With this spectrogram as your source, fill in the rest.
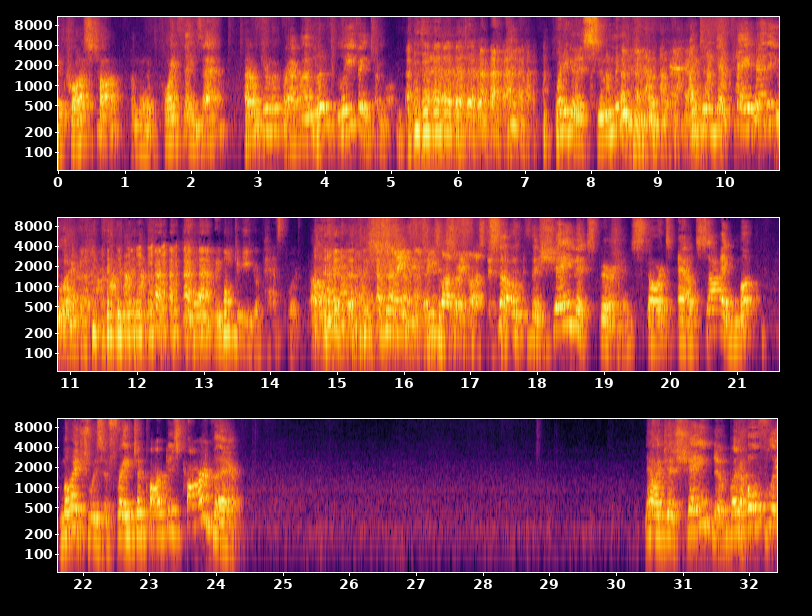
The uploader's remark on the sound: Sorry for the quality of the recording. Cleaned up as best as possible.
